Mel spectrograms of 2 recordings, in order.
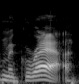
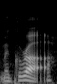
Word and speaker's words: McGrath: It's spelled McGrath, as in Mark McGrath. – Oh, Sugar Ray. – Sugar Ray. I'm on message. But in Ireland... – Okay, with dark hair here? – Yeah. Yes, sir. In Ireland, where she is from, you pronounce it McGrath.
